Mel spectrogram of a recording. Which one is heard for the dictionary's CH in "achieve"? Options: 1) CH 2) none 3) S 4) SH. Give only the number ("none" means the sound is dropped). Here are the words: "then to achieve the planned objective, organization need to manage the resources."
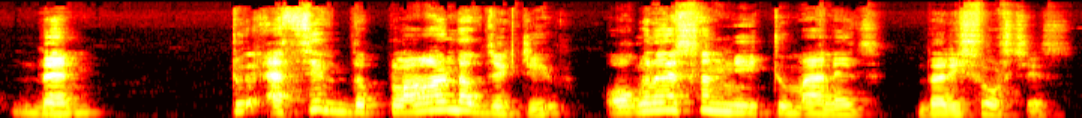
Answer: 3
